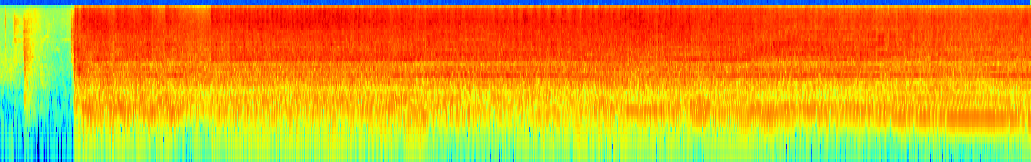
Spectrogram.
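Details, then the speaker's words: Kawasaki dirt bike, warmed up, on the Chinese knockoff carburetor during a load test: high, buzzy, strained rev with a thin crackly edge; owner thinks it's running a little too lean. "That took a lot longer. I almost think it's running a little bit too lean."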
